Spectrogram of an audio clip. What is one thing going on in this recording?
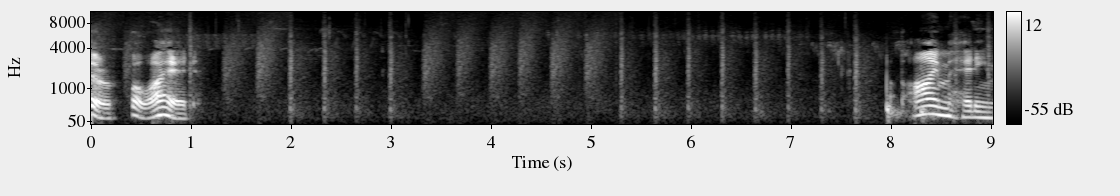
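Footsteps patter quickly on dirt.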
